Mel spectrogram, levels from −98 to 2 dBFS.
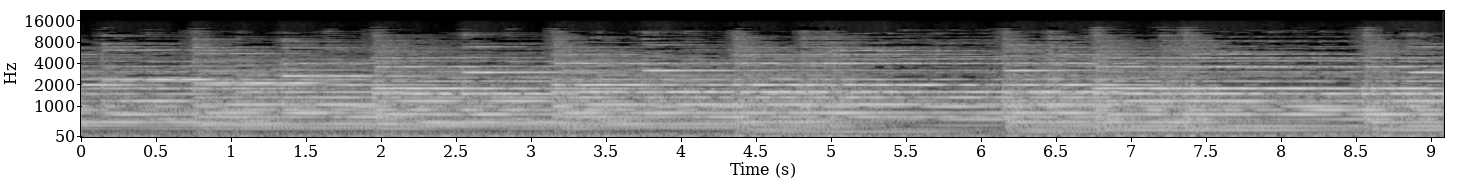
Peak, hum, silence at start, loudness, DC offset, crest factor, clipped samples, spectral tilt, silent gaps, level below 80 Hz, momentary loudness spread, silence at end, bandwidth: -4 dBFS; none; 0 s; -14 LUFS; under 0.1%; 12 dB; under 0.1%; -1 dB/octave; none; -38 dBFS; 3 LU; 0 s; 13.5 kHz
